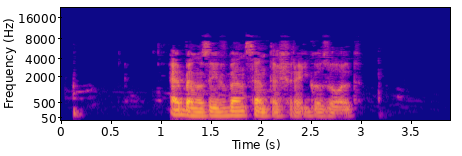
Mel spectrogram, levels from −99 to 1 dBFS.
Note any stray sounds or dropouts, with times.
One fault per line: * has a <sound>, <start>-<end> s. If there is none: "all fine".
all fine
